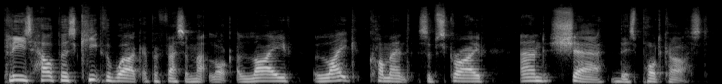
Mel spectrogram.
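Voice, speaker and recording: A man's voice: on the high side, unhurried, a bit bright. A man hosting a horror anthology podcast, reading a scripted outro. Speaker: podcast host.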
